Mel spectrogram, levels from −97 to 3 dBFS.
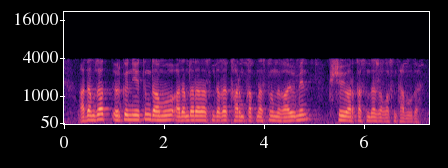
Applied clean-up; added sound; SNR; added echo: none; none; none; none.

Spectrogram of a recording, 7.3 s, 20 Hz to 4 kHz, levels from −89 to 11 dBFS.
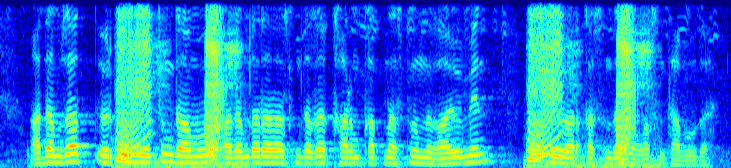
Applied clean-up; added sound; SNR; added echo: none; Fart; 0 dB; none.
